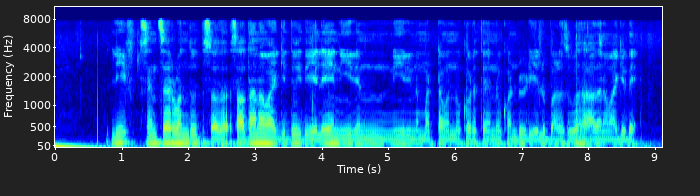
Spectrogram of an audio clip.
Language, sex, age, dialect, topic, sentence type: Kannada, male, 18-24, Mysore Kannada, agriculture, statement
